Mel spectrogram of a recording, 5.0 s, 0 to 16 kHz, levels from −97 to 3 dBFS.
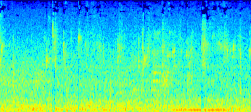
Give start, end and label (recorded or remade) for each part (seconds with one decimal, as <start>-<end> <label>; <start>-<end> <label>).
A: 0.0-2.7 recorded; 2.7-3.4 remade; 3.4-3.9 recorded; 3.9-5.0 remade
